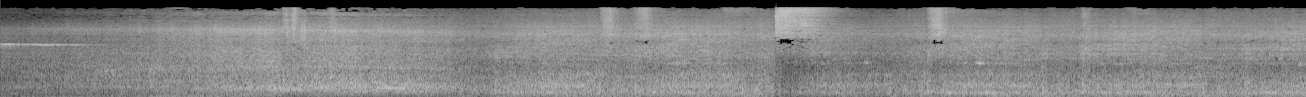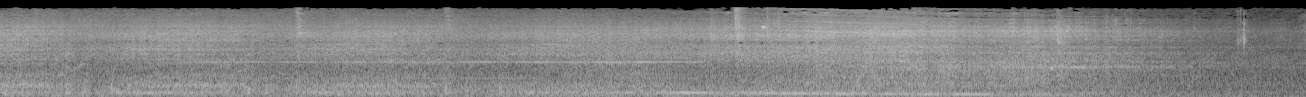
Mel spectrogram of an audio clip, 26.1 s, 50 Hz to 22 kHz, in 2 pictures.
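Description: SBB Re 460 electric locomotive hauling a passenger train into a station: wheels and carriages rumbling and clattering over the track, with a thin high squeal for a few seconds midway. Near the end a whine falls in pitch and the noise eases as the train slows.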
